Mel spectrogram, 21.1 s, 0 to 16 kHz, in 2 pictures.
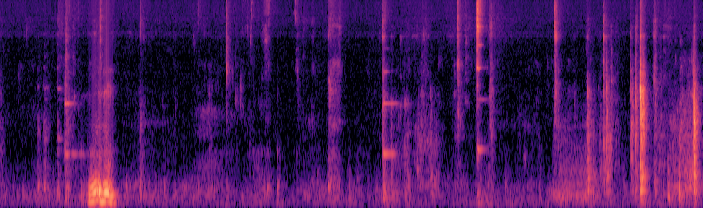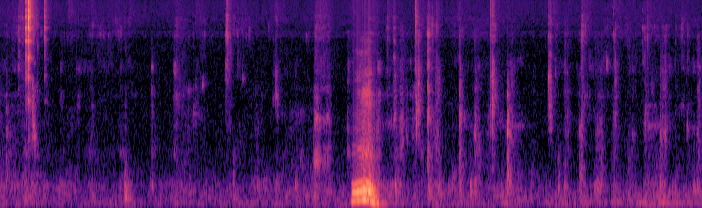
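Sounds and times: soft chewing: 0:00.0 - 0:09.0, 0:09.8 - 0:21.0
utensils clinking on ceramic bowls: 0:00.7 - 0:01.3, 0:05.7 - 0:06.2, 0:06.8 - 0:07.4.

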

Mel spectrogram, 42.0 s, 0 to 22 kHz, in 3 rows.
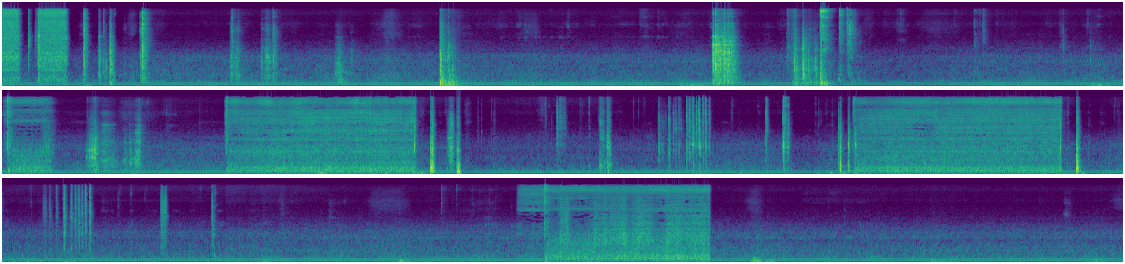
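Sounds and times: torch click: 0:14.0 - 0:14.6, 0:16.8 - 0:19.3, 0:34.6 - 0:36.9
butane torch hissing: 0:14.1 - 0:14.6, 0:16.8 - 0:19.2, 0:24.7 - 0:27.3, 0:34.5 - 0:36.9
plastic and metal parts clicking: 0:28.5 - 0:29.2.

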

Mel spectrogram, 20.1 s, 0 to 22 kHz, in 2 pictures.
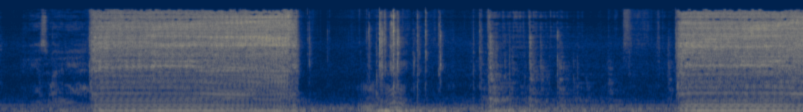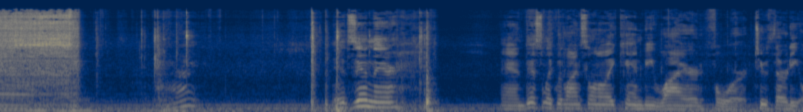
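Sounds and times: press tool motor whine: 0:01.1 - 0:03.9, 0:08.4 - 0:11.1.

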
